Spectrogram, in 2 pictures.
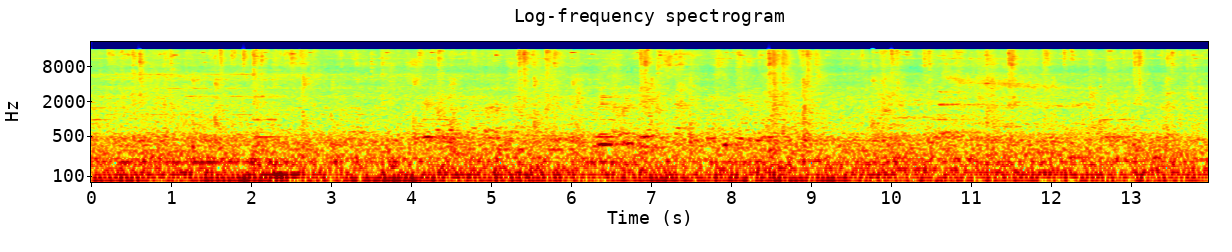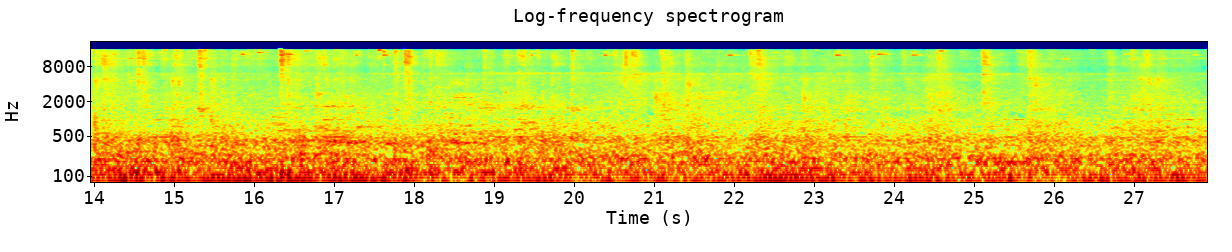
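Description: Footsteps tap along an echoing passage.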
